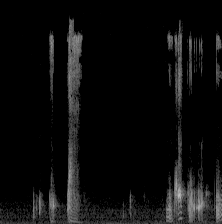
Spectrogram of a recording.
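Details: Pet male budgerigar talking, repeating his favourite phrases "Budgie Bird!" and "Awesome!"; soft, quick, scratchy mimicked syllables in short bursts, with "awesome" and "bird" audible, ending in a louder chattering phrase, recorded quietly indoors.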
